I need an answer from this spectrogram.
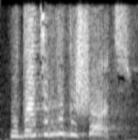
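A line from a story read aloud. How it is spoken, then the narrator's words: Shouted. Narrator (Russian): прокричала мама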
